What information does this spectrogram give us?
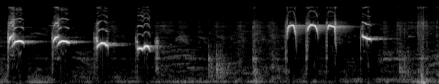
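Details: Greater green leafbird in vigorous song to trigger rival leafbirds: four whistled falling notes about half a second apart, then three very high ringing notes in quick succession and a final whistle.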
